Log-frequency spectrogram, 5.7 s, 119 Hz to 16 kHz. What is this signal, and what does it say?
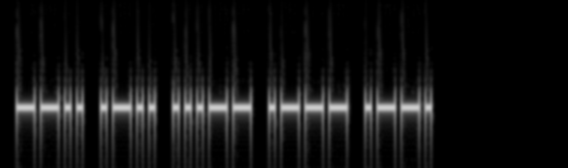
Morse code, heard as a keyed tone, about 20 wpm, 700 Hz. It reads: ZL3JP
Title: DXCC-100 Call Signs - 5 Characters - Repeated 2x - 20wpm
